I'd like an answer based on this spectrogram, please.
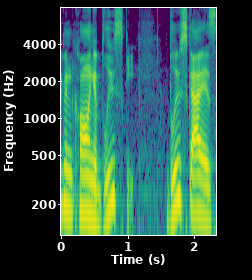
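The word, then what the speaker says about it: Bluesky: Um Tracy says and it is not pronounced blue ski like I've been saying. What do you mean? How how how have you been calling it blue ski? Blue sky is like it's not a madeup word.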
